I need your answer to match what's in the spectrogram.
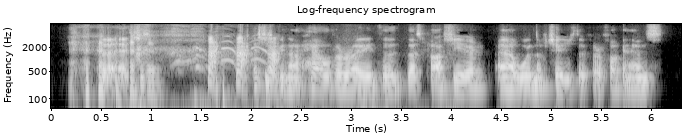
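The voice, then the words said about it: Mumbling, awkward-sounding regional accent. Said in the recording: “my muttering awkward accent ... I'm extremely jealous of your accent ... It's the best damn accent ... your accent's awesome”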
